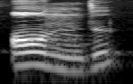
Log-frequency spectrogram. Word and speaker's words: onde: So you're never really going to say ondi and noiti, and it's not onde either. Ond, noite.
